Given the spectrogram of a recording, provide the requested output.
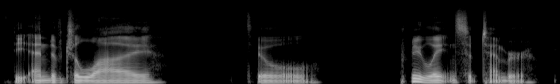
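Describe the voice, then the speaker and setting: A soft-spoken man's very deep, low voice with an American accent, fairly even intonation and a dry, close sound with no echo. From Queens, New York. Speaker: podcast guest, spinal injury survivor. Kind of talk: casual chat. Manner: monotone.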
